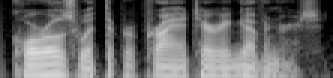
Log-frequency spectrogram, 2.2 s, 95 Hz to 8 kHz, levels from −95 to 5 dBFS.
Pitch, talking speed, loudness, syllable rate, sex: 90 Hz, 135 wpm, -19 LUFS, 5.4 syllables/s, male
